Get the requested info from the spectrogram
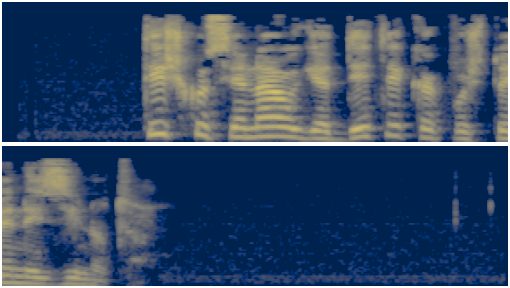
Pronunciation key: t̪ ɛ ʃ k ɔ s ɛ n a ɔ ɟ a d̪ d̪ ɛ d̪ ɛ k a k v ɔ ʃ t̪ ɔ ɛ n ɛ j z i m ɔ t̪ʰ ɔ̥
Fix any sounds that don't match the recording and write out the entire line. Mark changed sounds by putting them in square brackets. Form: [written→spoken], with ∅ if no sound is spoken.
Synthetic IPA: t̪ ɛ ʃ k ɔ s ɛ n a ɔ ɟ a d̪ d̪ ɛ [d̪→t̪] ɛ k a k v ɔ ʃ t̪ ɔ ɛ n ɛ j z i [m→n] ɔ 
